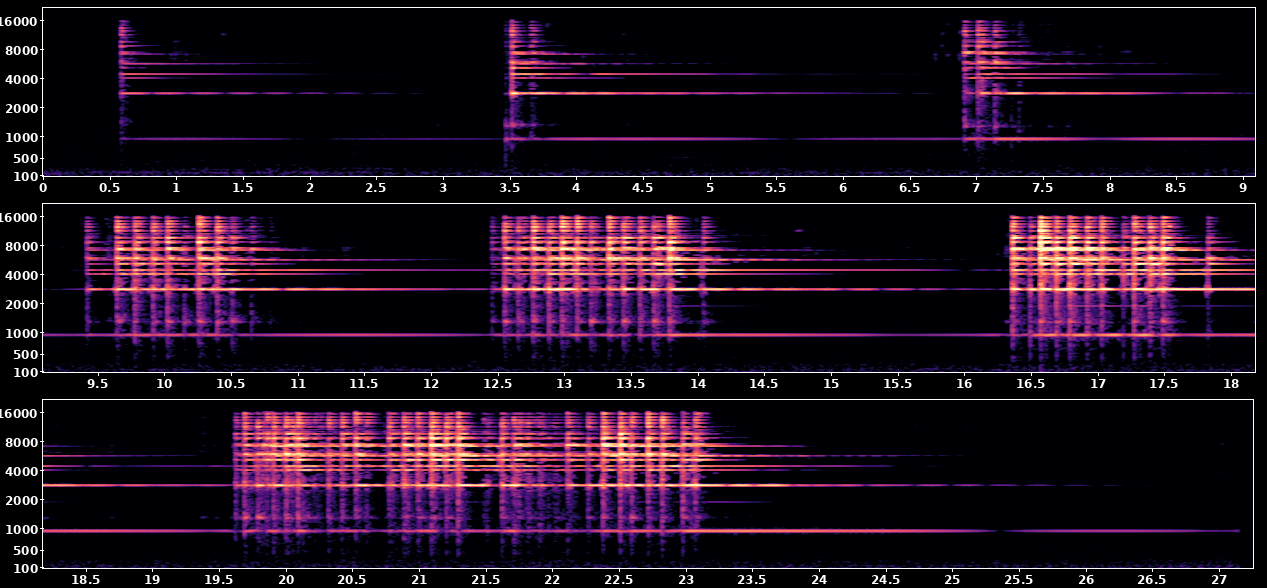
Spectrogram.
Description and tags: Medium sized hand bell at diffrent tones
medium size Hand bell being rung
bell, chime, clang, ding, metal, metallic, owi, ring, ringing, ting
